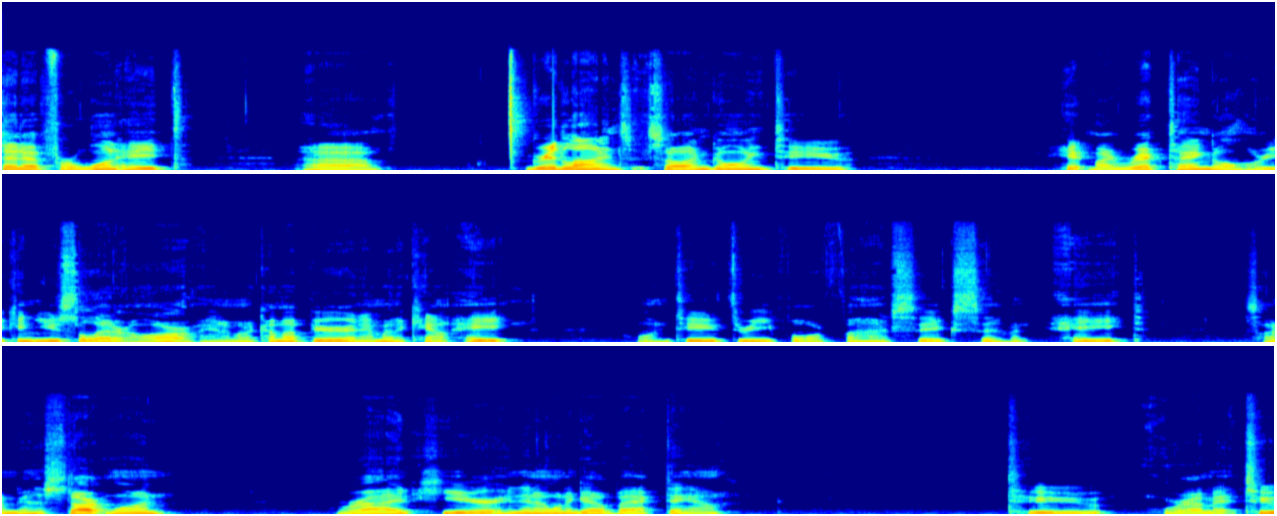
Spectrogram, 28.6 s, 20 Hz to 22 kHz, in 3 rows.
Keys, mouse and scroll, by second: 10.2 click, 19.7-28.6 drag, 24.0-24.8 scroll down 1.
